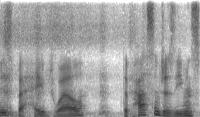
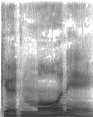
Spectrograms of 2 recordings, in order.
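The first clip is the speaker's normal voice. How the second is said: smooth, oily purring voice; 3 dB louder than usual. Narrator voicing Diesel as he greets Duck, in Diesel's oily purr. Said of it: "purred Diesel in his oily voice".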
